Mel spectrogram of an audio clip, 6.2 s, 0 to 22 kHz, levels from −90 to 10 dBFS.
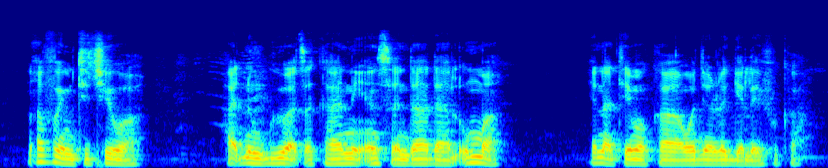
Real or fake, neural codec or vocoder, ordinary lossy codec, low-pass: real; none; none; none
